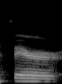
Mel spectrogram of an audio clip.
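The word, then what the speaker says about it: Farrer: did his thesis unfair i asked him how to pronounce it and he said fair so okay good yeah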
